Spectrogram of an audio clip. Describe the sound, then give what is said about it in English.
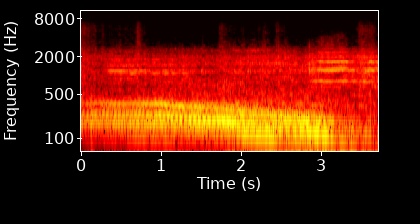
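A police squad car's engine drones steadily, its pitch sliding slightly as it hurries along at a constant loudness back to Barbara Carroll's apartment, with no voices. “He climbed into a squad car and hurried back to Barbara Carroll's apartment, where Jack Olson lived as a boy.”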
